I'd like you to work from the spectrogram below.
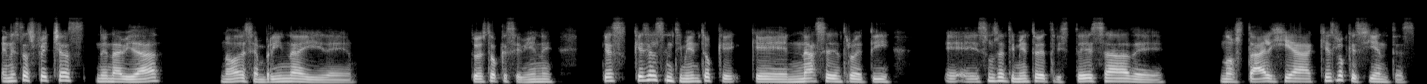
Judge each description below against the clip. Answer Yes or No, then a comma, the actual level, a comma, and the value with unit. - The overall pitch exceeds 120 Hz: Yes, low, 135 Hz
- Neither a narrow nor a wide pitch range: Yes, average, 3.3 semitones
